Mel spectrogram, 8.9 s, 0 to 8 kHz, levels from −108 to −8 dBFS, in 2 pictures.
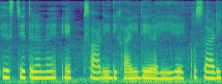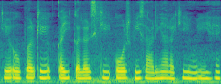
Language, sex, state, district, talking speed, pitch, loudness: Hindi, male, Bihar, Samastipur, 155 wpm, 225 Hz, -15 LUFS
